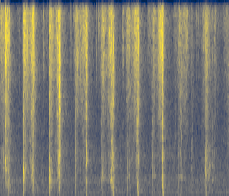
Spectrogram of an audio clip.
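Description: A deck of tarot cards shuffled by hand, producing a quick run of crisp riffling snaps and soft flicks at an irregular rhythm, close and fairly quiet, with no voices.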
